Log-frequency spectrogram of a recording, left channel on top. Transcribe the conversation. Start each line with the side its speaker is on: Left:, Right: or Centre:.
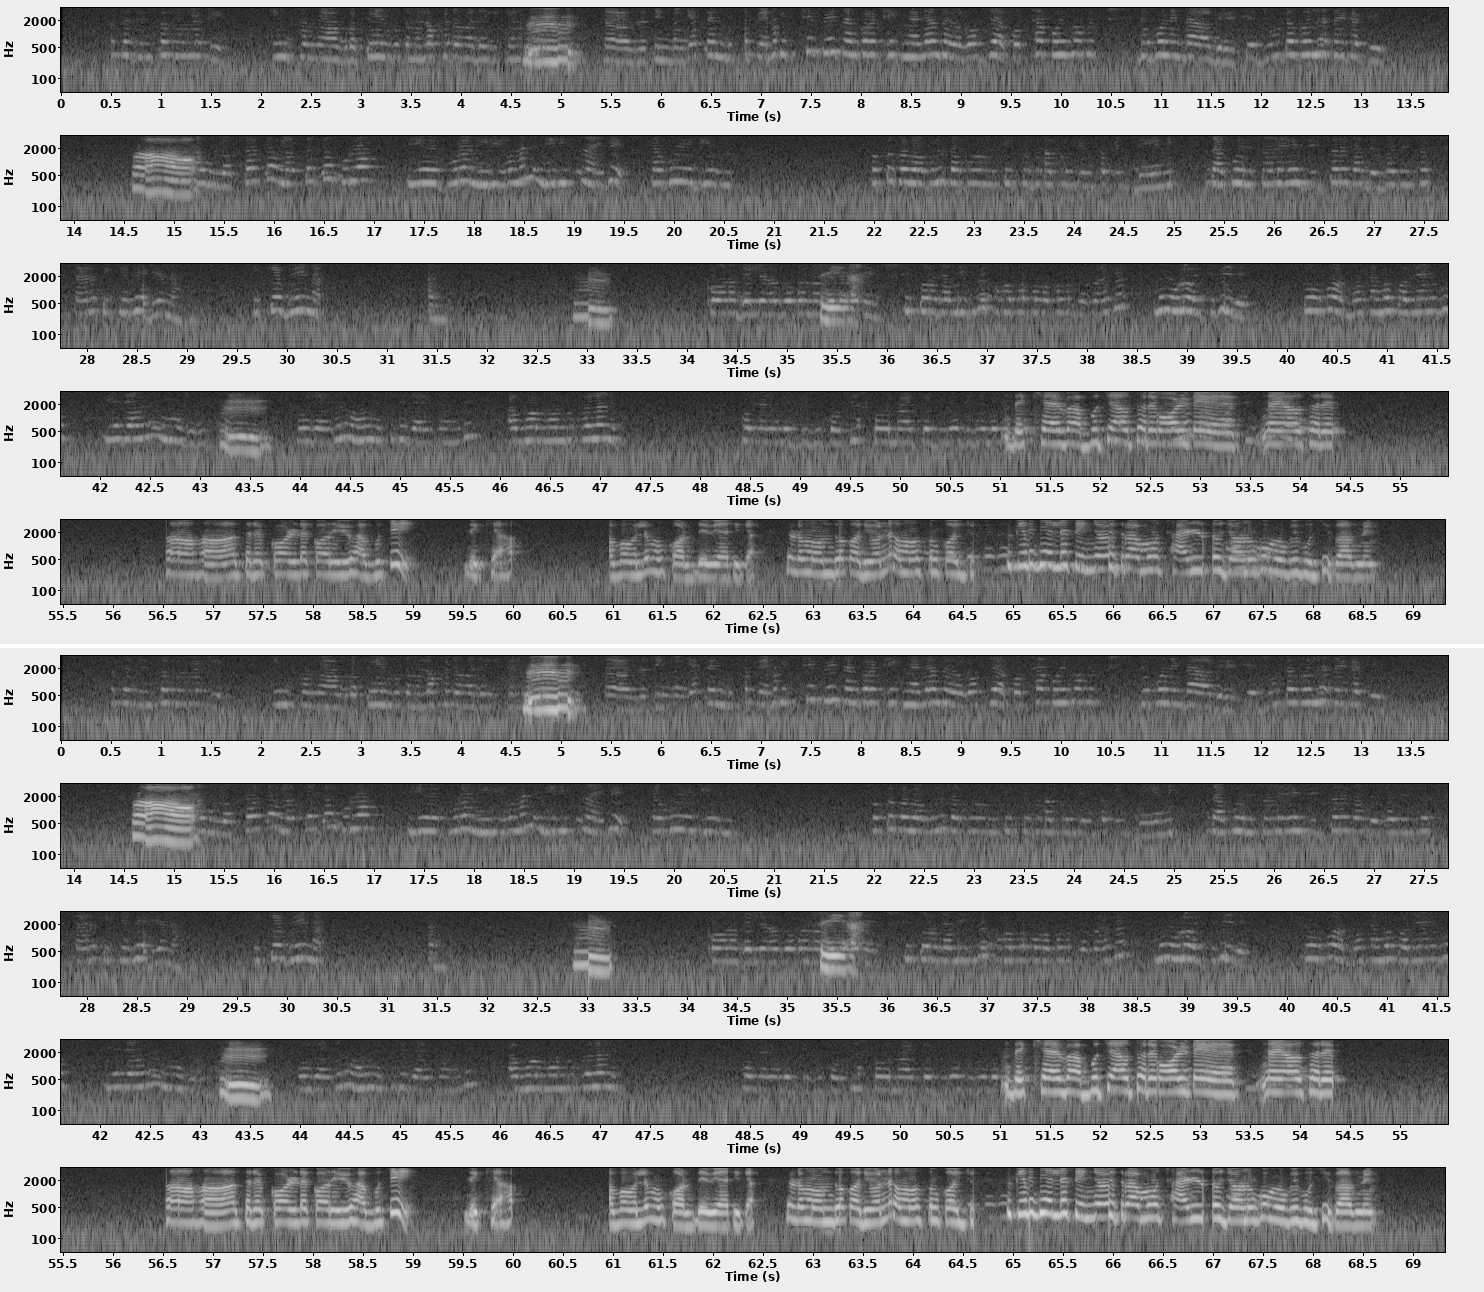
Left: ସେ ଜିନିଷ କିଣିଲେ ଠିକ୍। କିନ୍ତୁ ତମେ ଆଉ ଗୋଟେ ପେନ୍ କୁ ତମେ ଲକ୍ଷେ ଟଙ୍କା ଦେଇକି କିଣିବ
Right: ହୁଁ
Left: ବଲେ ତ ଆଉ ସେ ତିନି ଟଙ୍କିଆ ପେନ୍ ବି ତ ପେନ୍ ନା। କିଛି ବି ତାଙ୍କର ଠିକ୍ ନାହିଁ। ଜାଣିଚ ନା ରୋଜା କଥା କହିବ ଦେବନି ତା ଆଗରେ। ସିଏ ଯୋଉଟା କହିଲା ସେଇଟା ଠିକ୍।
Right: ହଁ
Left: ଲତା ତ ଲତା ତ ପୁରା ସିଏ ପୁରା ନିରୀହ ମାନେ ନିରୀହ ନହିଁ ଯେ ତାକୁ ଏ ଗେମ୍ ସତ କହିବାକୁ ଗଲେ ତାକୁ ସିଏ କେବେ ତାକୁତି ଜିନିଷ ଫିନିଷ ଦିଏନି ତାକୁ ଏଷରେ ଜିନିଷରେ ତା ଦେବା ଜିନିଷରେ ତାର ଟିକେ ବି ଆଡିଆ ନାହିଁ। ଟିକେ ବି ନା ନାହିଁ
Right: ହୁଁ
Left: କଣ ଦେଲେ ହବ କଣ ନଦେଲେ
Right: ସେଇଆ
Left: ହବ ସେଇଁ ନା ଶୀତର ଜାମି ଯିବେ ବକ ବକ ବକ ହେବେ ମୁଁ ରହିଥିବି ରେ। ତୁ କଣ ମୋ ସାଙ୍ଗ କଲ୍ୟାଣୀକୁ ସିଏ ଯାାଉନି ମୁଁ ଯିବି
Right: ହୁଁ
Left: ଥାଉ। ତୁ ଯାଇଥିଲୁ ହଁ ମିଶିକି ଯାଇଥାନ୍ତି ଆଉ ମୋର ମନ ଦୁଃଖ ହେଲାନି କଲ୍ୟାଣୀ ଗୁଡେ ଯିବି ବି କହୁଥିଲା। ମୋ ମା ଏତେ ଦୂର ଯିବିନି ବୋଲିରୁ
Right: ଦେଖିଆ
Left: କଲ୍ୟାଣୀ
Right: ଏ ଭାବୁଛି
Left: କହୁଥିଲା
Right: ଆଉ ଥରେ
Left: ନାଇ
Right: କଲ୍
Left: ମାପଖ
Right: ଟେ
Left: ପାଖ ଯିବା
Right: ନାଇଁ
Left: ଆସିବା।
Right: ଆଉ ଥରେ ହଁ ହଁ ଆଉ ଥରେ କଲ ଟା କରିବି ଭାବୁଛି ଦେଖିବା ହ ହବ ବଲେ ମୁଁ କରିଦେବି ଆଜିିକା ସେଇଟା ମନ୍ଦ କରିବ ନା ସମସ୍ତଙ୍କୁ
Left: ଭାଙ୍କର
Right: କହିଛୁ
Left: ଦେଖେଇଦ
Right: ତୁ କେମିତି ହେଲେ ତିନି ଜଣ ଭିତରୁ ଆଉ ମୁ ଛାଡିଲୁ ଦୁ
Left: ଆଉ
Right: ଜଣଙ୍କୁ
Left: କଣ
Right: ମୁଁ ବି ବୁଝି ପାରୁନି।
